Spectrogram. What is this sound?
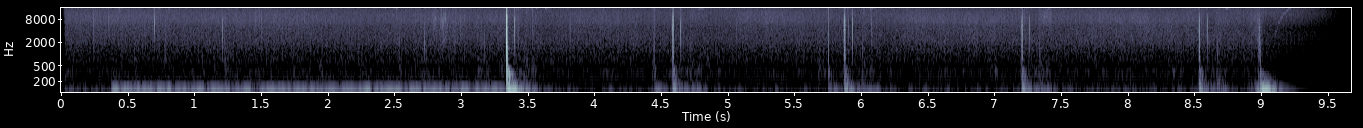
Vinyl Runout Groove 05
Run out groove of a 7" Single @ 45 RPM.
Recording Chain:
Pro-Ject Primary turntable with an Ortofon OM 5E cartridge
→ Onkyo stereo amplifier
→ Behringer UCA202 audio interface
→ Laptop using Audacity
Notched out some motor noise and selectively eliminated or lessened some other noises for aesthetic reasons.
45RPM, 7, analogue, crackle, hiss, noise, record, record-player, retro, run-out-groove, single, stylus, surface-noise, turntable, vintage, vinyl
